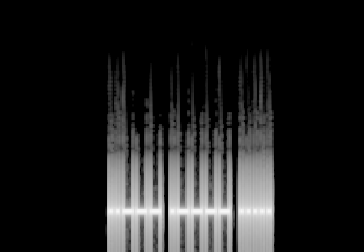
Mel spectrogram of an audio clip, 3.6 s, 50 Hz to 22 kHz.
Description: Morse code, heard as a keyed tone, about 34 wpm, 700 Hz. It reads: 215
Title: Numbers - 3-Digit 35wpm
